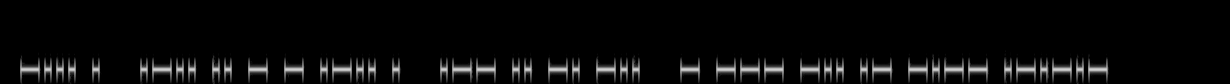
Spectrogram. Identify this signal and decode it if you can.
Morse code, heard as a keyed tone, about 21 wpm, 700 Hz. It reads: BE LITTLE WIND TODAY.
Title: Sentences from Top 1000 Words - Review Part 2 - 20wpm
